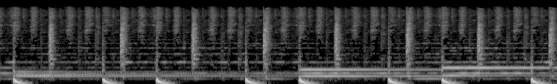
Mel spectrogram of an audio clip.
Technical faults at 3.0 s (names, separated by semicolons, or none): noise suppressor applied to music or sounds; sound cut by the noise suppressor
